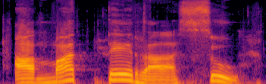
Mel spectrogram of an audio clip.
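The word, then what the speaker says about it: Amaterasu: Like, how could you mispronounce that name for so long, RG? I asked him on Steam. He said Amitaras. Okay. I'm like, okay, fine, cool. I'll go with that.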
